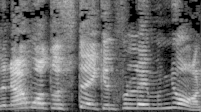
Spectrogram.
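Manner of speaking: high, exaggerated put-on accent; mock an actor's wandering accent, pitched well up; Michael Keaton. Reviewer mocking an actor's switching accent, high put-on voice. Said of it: "he talks like this".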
